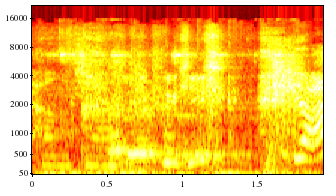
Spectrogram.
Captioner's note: chuckles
